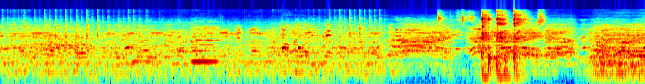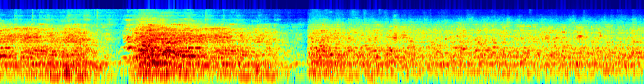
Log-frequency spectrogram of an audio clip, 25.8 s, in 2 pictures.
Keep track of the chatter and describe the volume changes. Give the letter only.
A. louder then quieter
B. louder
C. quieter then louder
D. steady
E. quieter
A.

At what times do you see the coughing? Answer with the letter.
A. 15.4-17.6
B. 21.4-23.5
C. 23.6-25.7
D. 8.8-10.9
D.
